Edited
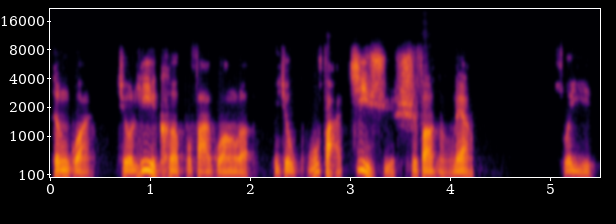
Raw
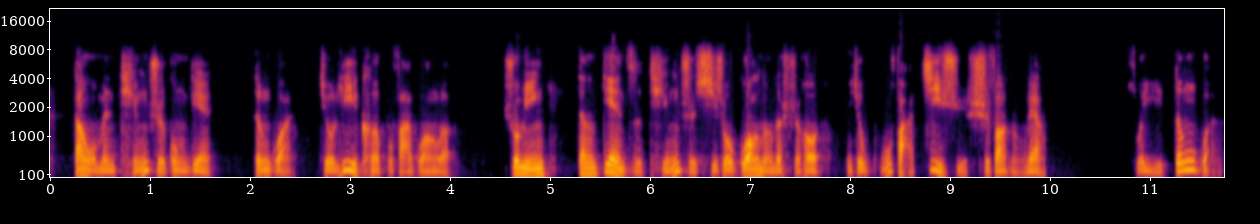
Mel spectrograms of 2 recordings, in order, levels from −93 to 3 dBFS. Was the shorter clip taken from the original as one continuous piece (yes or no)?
no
